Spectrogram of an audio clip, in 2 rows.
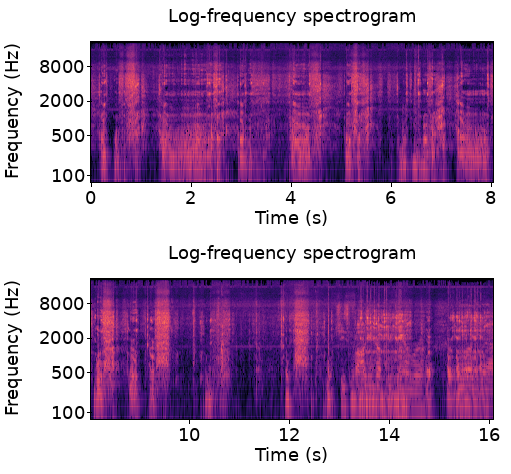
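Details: Sow about to give birth at Quatto Hill Farm, Collinsville, in 1997; dense, loud, harsh grunting and squealing comes in rapid bursts almost without pause, with rasping, broadband noises throughout.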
